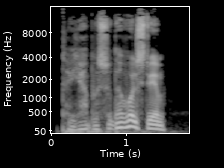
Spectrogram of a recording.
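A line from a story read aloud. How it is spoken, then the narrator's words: Shocked mumble. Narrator (Russian): по-прежнему находясь в шоке, пробормотал я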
